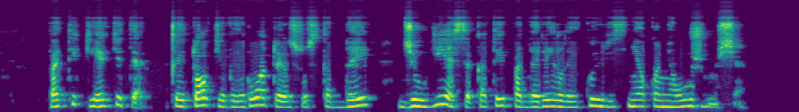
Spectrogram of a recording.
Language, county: Lithuanian, Klaipėda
